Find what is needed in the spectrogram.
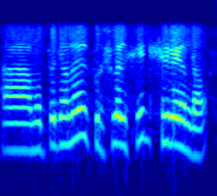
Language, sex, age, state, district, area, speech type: Tamil, male, 18-30, Tamil Nadu, Thoothukudi, rural, conversation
